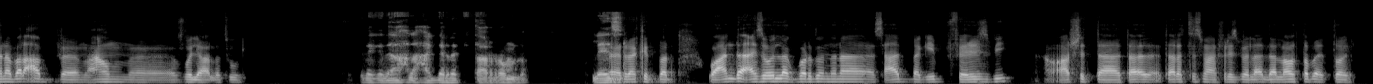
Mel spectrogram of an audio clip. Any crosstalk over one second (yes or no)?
no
